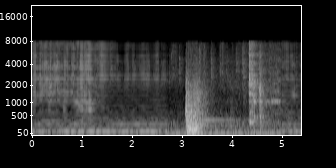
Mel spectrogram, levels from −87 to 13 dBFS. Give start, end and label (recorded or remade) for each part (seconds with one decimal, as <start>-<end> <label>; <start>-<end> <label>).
0.0-2.7 remade; 2.7-5.0 recorded; 5.0-5.4 remade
